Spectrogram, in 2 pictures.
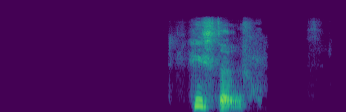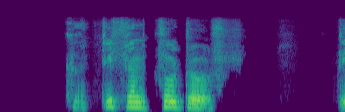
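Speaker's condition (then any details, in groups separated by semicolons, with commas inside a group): Muscular Parkinson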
